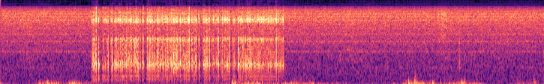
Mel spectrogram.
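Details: Dog snoring: low rumbling breaths, with a steady mechanical hum partway through, fitting a sleeping dog's snoring.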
